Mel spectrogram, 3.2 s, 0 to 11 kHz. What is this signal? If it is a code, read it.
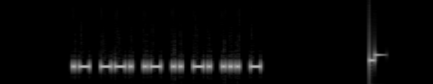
Morse code, heard as a keyed tone, about 46 wpm, 700 Hz. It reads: AGAINST
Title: Sets of 2 Words - New Word Drill - 45wpm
